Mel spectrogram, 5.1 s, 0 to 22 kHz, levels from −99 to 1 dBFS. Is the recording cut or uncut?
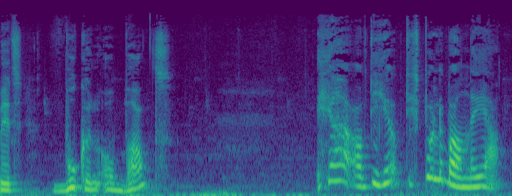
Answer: cut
